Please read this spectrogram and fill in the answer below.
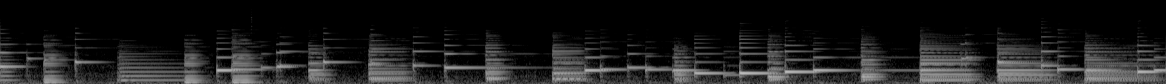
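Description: Background music: a light piano tune, its notes struck one after another and fading.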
